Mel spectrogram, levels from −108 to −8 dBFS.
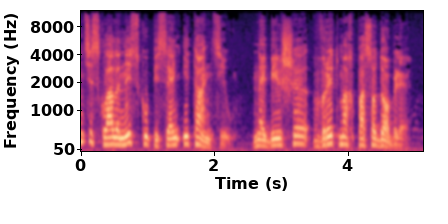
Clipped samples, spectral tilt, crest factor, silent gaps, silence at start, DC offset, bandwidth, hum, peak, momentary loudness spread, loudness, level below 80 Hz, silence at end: under 0.1%; -5 dB/octave; 16 dB; none; 0 s; under 0.1%; 11.5 kHz; none; -6 dBFS; 11 LU; -22 LUFS; -54 dBFS; 0.25 s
